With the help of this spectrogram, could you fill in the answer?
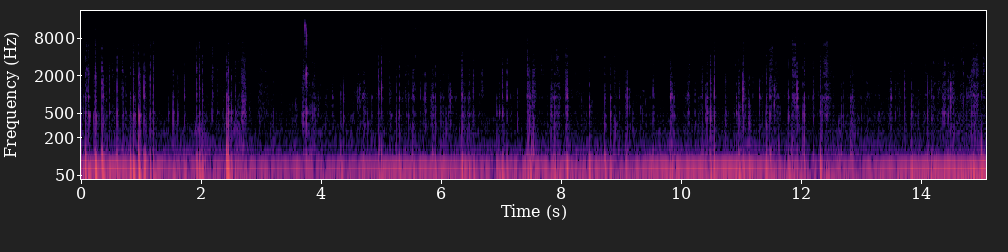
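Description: Fingertips tap quickly on the face and edges of a small, hollow brown kraft cardboard box as it is turned near the microphones. The result is a soft, dry, rapid patter of short clicks over a steady low hum.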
